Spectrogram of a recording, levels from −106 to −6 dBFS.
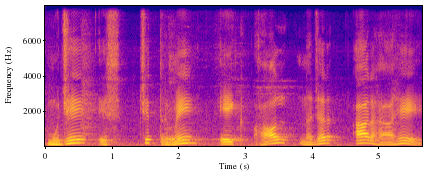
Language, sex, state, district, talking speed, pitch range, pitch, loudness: Hindi, male, Madhya Pradesh, Dhar, 105 wpm, 110-175 Hz, 125 Hz, -18 LUFS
